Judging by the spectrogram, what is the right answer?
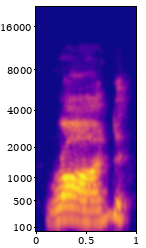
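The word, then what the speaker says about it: rād: stone becomes stone okay r a d pronounced rod ah odd becomes road b a in bond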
